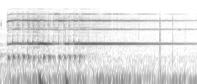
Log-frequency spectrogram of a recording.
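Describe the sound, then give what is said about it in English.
A telephone rings with a steady, bright electronic tone that holds loud and unbroken for about two seconds. A few soft low thumps sit underneath it. “Just remember to answer your telephone like this.”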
